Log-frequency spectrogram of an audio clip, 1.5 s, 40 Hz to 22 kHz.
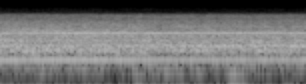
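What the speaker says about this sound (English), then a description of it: "There's the blow dryer too." A blow dryer runs steadily and loudly, drawing power from a Peppi mini Q6 unit; its even whooshing roar carries a constant high whine and holds throughout with no voices.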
